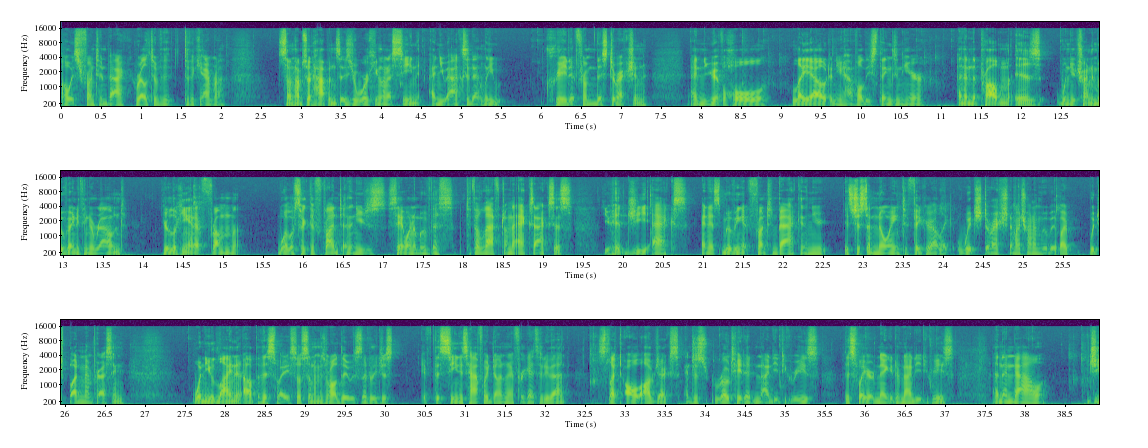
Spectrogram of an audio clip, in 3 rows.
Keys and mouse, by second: 3.0 click, 3.2 middle click, 3.9 g, 4.1 shift+z, 4.4 click, 4.6 r, 4.8 z, 5.8 click, 6.0 g, 6.2 shift+z, 6.8 click, 7.8 click, 8.1 s, 8.4 shift+z, 8.7 click, 8.8 s, 8.9 z, 9.7 shift+click, 10.0 shift+a, 10.7 g, 10.9 z, 11.1 click, 11.1 shift+d, 11.7 click, 12.4 click, 13.9 click, 14.6 KP_0, 16.3 click, 19.8 g, 20.3 x, 23.4 y, 24.0 z, 24.8 y, 25.4 x, 26.2 Escape, 27.5 click, 28.1 middle click, 29.6 click, 32.5-34.4 typing, 35.2 click, 35.7 g, 35.9 shift+z, 36.7 click, 37.6 click, 38.5 g, 38.7 x.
